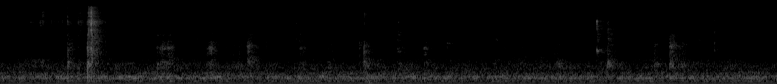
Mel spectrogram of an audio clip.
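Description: Faint chewing of a bite of pastry snack: scattered soft crunches over a low steady room hum, with a slightly louder crunch about a second in.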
